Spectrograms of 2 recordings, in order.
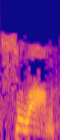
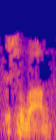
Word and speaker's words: Sulam: Sulam, and that is pronounced with a S as opposed to a K sound there. Sulam.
